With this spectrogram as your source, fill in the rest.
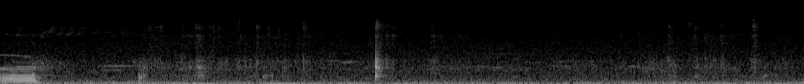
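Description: A small plastic bag crinkles softly.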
